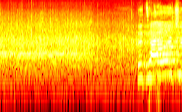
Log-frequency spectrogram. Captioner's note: applause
